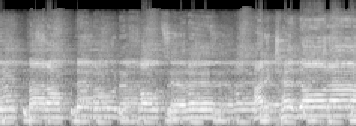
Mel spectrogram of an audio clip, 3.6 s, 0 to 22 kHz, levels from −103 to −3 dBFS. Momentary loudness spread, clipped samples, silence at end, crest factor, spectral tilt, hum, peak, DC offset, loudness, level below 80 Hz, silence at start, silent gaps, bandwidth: 6 LU; 0.5%; 0 s; 10 dB; -3.5 dB/octave; none; 0 dBFS; under 0.1%; -11 LUFS; -44 dBFS; 0 s; none; over 20 kHz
